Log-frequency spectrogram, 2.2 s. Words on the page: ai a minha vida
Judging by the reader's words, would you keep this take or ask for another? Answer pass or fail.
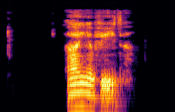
fail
